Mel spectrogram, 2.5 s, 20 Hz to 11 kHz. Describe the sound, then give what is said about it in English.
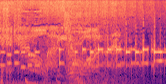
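The touchstone tone of Omaha hit music station Channel 94.1's Big Party Morning Show, signalling a Beat the Buzzer game: a bright electronic chime melody of steady, high tones, repeating in short pulses like a ringtone, rings out loudly over a swirling produced jingle backdrop with no talking. “That was the touchstone you heard.”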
